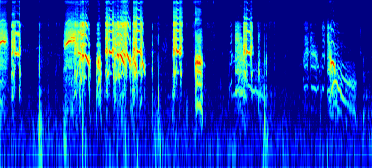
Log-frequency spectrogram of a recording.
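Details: Grey francolins fighting, a local fighting bird, with harsh high squawking bursts and ringing notes in ragged clusters, separated by short silences, the last note a falling slur.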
